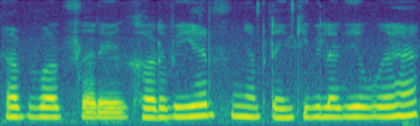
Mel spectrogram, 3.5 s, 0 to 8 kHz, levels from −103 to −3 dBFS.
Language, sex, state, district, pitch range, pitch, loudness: Hindi, female, Bihar, Katihar, 220-235 Hz, 230 Hz, -13 LUFS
